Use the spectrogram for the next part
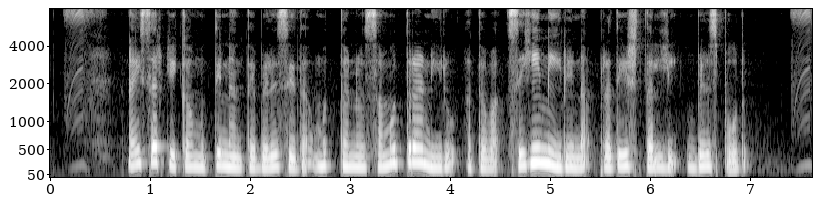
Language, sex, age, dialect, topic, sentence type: Kannada, female, 31-35, Mysore Kannada, agriculture, statement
